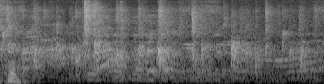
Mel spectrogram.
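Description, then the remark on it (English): Scattered audience clapping, a handful of sharp, uneven claps spread across a couple of seconds, mixed with crowd murmur and a voice talking underneath. “I love being clapped for being late.”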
